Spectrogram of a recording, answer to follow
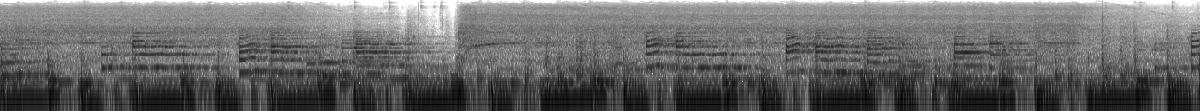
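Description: Background guitar music with a steady bass beat, over an electric drill running and spinning a bolt in its chuck while a hacksaw cuts through it. The high hiss of the drill and saw breaks off briefly about four seconds in.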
